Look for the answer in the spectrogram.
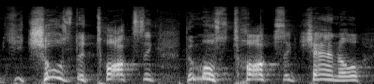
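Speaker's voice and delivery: high, loud, slow hype-man build; hyped up. Acted. Comic boasting to his audience, high, loud and slow. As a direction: oversell it like a trailer voice.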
